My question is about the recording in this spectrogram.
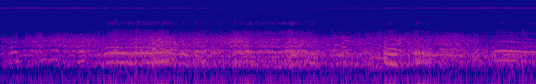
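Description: Honey bees humming in the hive: a faint, steady drone from many bees, its pitch wavering slightly.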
